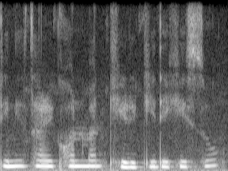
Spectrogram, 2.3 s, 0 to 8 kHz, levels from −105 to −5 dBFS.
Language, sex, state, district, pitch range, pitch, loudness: Assamese, female, Assam, Kamrup Metropolitan, 230-255 Hz, 250 Hz, -13 LUFS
